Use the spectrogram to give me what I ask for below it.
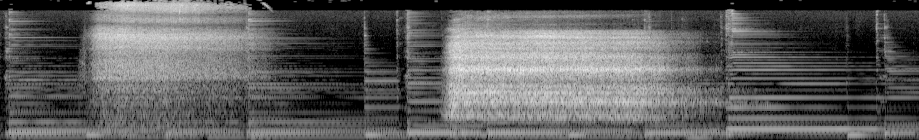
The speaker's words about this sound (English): Feeling peaceful, Kian took a deep dragon breath, in and out.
